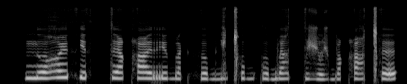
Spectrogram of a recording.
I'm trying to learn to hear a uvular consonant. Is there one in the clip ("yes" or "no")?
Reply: yes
